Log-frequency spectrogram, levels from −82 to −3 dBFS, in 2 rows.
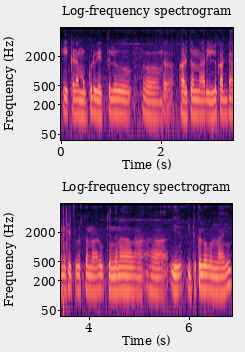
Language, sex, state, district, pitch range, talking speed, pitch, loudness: Telugu, male, Andhra Pradesh, Srikakulam, 125-135 Hz, 95 wpm, 130 Hz, -25 LUFS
